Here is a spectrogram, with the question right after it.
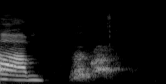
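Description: Dogs in a home give one clear, close bark, then a rougher, muffled yelp after a short pause.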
